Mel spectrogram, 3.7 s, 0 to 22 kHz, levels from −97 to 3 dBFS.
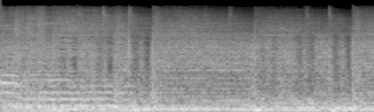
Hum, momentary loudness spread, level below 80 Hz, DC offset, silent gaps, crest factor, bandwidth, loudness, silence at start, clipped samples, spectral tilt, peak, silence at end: none; 3 LU; -20 dBFS; under 0.1%; none; 12 dB; 16 kHz; -13 LUFS; 0 s; under 0.1%; -5.5 dB/octave; 0 dBFS; 0 s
